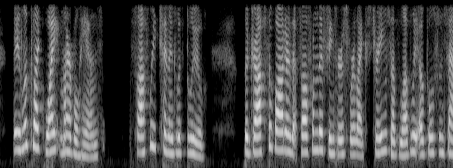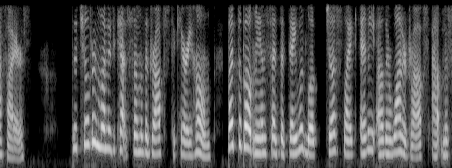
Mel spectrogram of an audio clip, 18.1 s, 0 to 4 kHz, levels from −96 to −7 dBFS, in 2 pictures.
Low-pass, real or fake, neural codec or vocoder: 3.6 kHz; fake; codec, 16 kHz in and 24 kHz out, 1.1 kbps, FireRedTTS-2 codec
